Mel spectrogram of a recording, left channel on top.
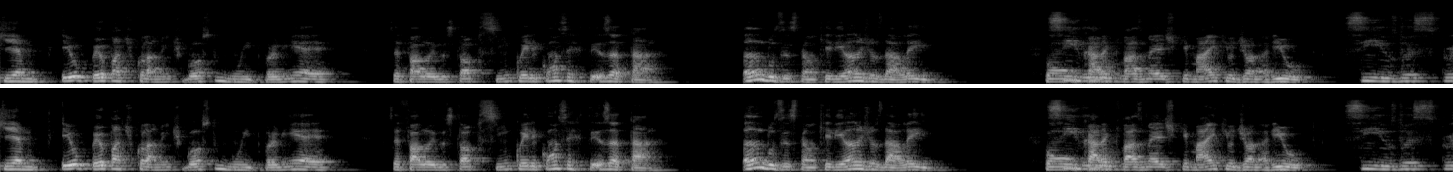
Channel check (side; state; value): both; normal; correlation 0.71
